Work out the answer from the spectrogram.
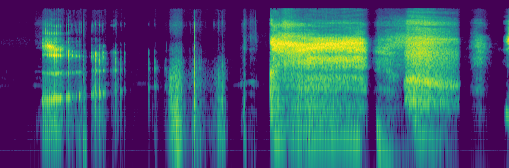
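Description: A few short sounds, then one long loud burp lasting over a second and a shorter second burp: belching.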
